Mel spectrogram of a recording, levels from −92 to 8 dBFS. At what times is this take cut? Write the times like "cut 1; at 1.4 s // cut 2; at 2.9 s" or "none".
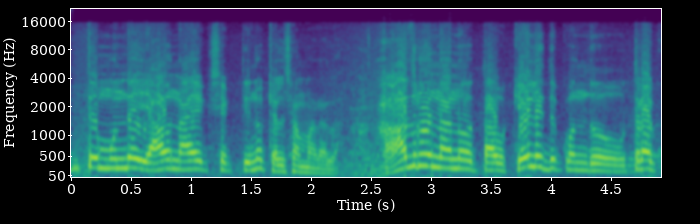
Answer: none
